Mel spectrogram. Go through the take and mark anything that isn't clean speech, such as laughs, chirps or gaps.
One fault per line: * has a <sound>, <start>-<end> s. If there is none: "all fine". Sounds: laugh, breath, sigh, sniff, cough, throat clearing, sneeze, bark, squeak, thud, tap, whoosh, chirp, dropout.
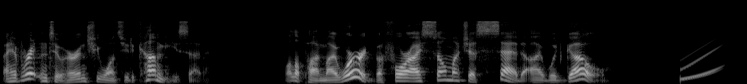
* has a chirp, 6.8-7.3 s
